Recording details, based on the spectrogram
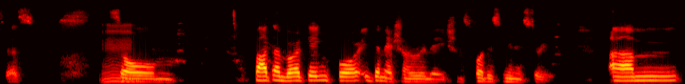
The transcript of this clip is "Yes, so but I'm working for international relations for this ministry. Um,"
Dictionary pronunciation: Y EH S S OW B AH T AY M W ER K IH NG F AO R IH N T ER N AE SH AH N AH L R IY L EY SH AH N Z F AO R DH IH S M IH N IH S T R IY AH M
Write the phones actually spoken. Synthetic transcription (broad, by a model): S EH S S OW B AH T AY M W ER K IH NG F AO R IH N T ER N AE SH AH N AH L R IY L EY SH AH N S F AO R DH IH S M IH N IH S T R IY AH M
